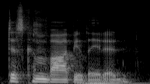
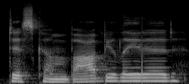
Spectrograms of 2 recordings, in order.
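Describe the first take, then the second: First: It is said quickly and smoothly. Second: It is said at a moderate speed.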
